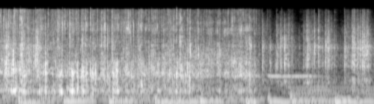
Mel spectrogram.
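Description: Small balls rattling and clicking inside a plastic measuring jug as it is tipped to pour and then set upright, for about three seconds, over background music.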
